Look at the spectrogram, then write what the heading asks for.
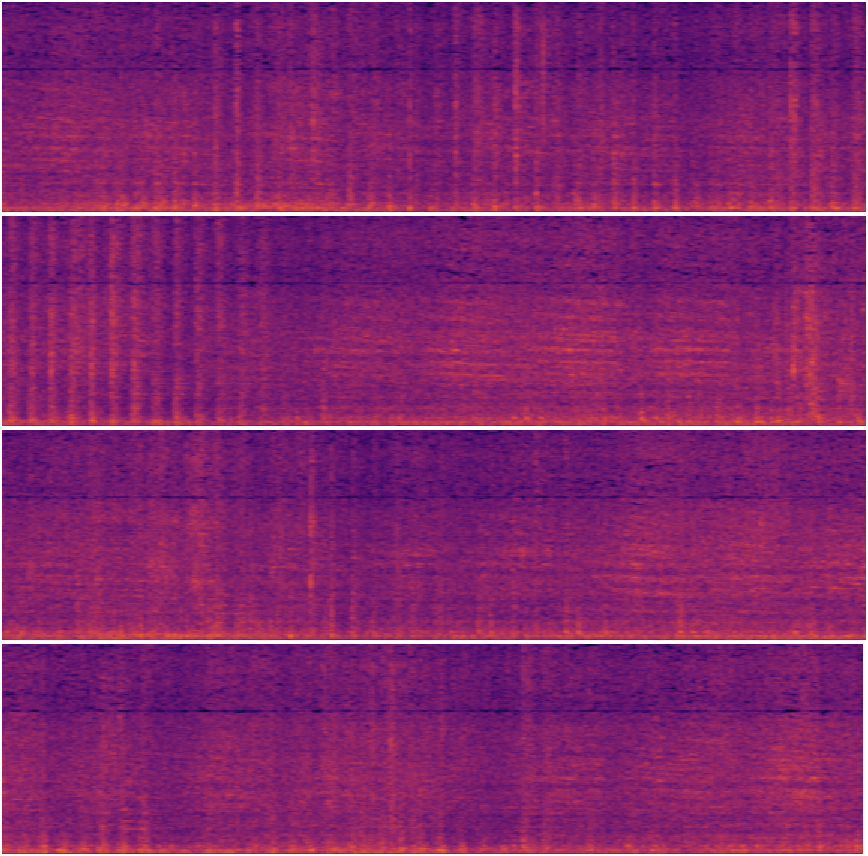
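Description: A train running on the rails: a steady rumble with rapid, repeated wheel clicks over the rail joints.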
